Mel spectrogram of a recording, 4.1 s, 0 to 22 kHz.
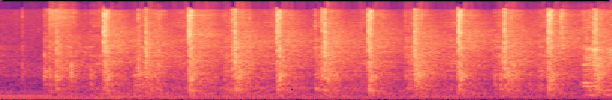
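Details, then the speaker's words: Lucas 2 mechanical CPR device clipped to a backboard, with the piston lowered over the bottom half of the breastbone and started: steady rhythmic thumping compressions at about 100 per minute. "lower the Piston down over the bottom half of the breastbone once it's in place you'll press the play button"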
